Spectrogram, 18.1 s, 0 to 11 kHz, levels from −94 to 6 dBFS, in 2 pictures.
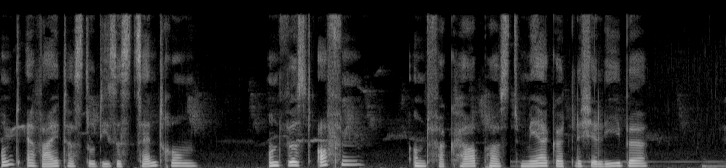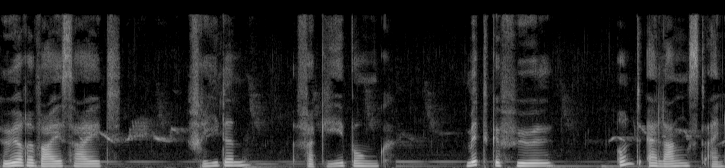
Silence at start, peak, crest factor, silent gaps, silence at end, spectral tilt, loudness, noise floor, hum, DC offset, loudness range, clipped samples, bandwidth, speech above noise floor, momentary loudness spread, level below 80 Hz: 0 s; -8 dBFS; 22 dB; none; 0 s; -6 dB/octave; -29 LUFS; -66 dBFS; none; under 0.1%; 5 LU; under 0.1%; 10.5 kHz; 37 dB; 16 LU; -60 dBFS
